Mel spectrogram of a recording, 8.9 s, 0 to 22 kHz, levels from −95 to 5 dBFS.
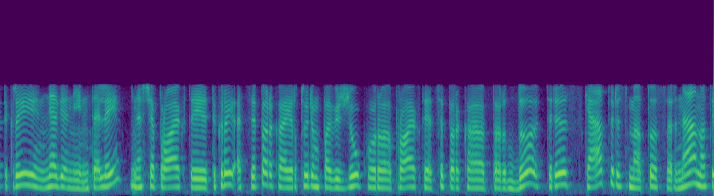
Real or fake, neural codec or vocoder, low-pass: fake; autoencoder, 48 kHz, 128 numbers a frame, DAC-VAE, trained on Japanese speech; 3.6 kHz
